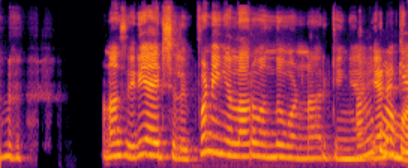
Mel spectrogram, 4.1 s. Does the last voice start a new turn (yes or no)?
yes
